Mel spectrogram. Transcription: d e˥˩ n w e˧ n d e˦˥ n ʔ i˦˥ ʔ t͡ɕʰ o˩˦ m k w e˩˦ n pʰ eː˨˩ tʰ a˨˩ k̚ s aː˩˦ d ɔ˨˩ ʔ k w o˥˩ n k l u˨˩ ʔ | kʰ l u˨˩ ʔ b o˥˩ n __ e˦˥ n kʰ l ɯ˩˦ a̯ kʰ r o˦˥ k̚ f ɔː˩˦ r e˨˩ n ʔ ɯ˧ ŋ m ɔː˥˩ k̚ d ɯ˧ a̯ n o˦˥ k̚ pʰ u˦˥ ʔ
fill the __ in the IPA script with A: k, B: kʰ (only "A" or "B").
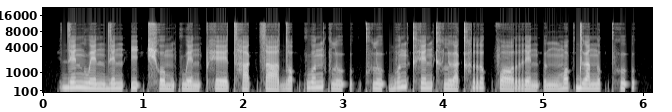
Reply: B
